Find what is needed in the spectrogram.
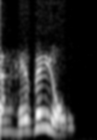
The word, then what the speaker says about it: Réveillon: Então, ela leva o acento agudo na primeira sílaba, Réveillon, né? Uhum. Mas a gente pronuncia Réveillon.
